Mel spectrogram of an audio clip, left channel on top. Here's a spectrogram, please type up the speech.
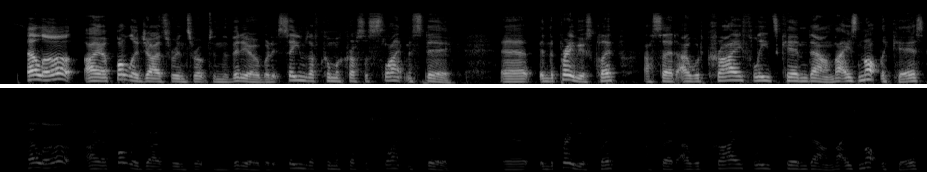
Hello, I apologise for interrupting the video, but it seems I've come across a slight mistake. In the previous clip, I said I would cry if Leeds came down. That is not the case.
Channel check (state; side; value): quieter; right; 33.1 dB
